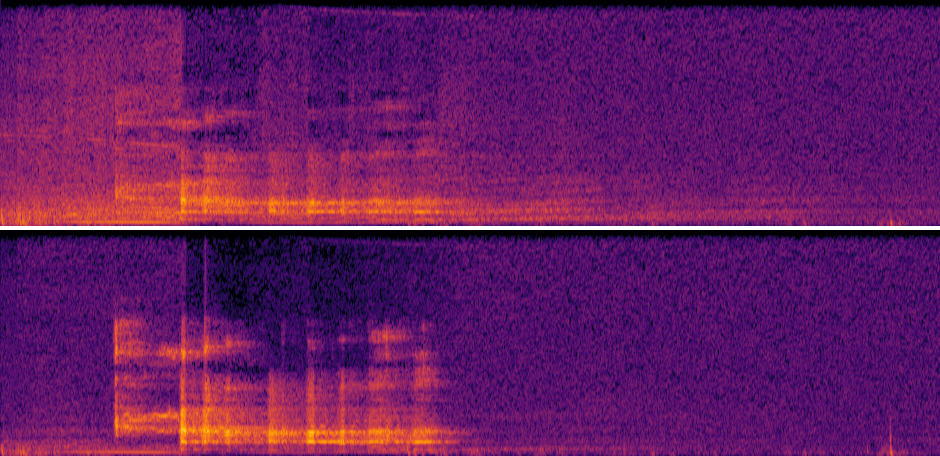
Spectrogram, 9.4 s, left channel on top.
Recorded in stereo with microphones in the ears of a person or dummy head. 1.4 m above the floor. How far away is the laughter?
About 1.4 m.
